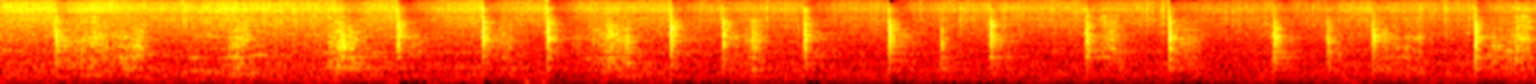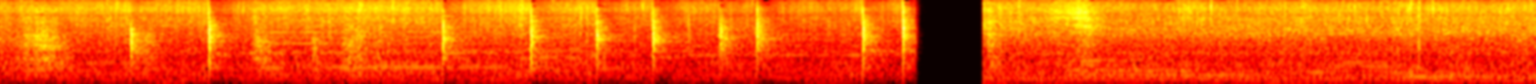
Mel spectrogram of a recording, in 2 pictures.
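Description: Noodles and bacon sizzling on a Blackstone flat-top steel griddle while a metal spatula clacks and scrapes against the griddle surface, two or three clacks a second. After a brief dropout near the end, the clacking stops and only the steady sizzle remains.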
